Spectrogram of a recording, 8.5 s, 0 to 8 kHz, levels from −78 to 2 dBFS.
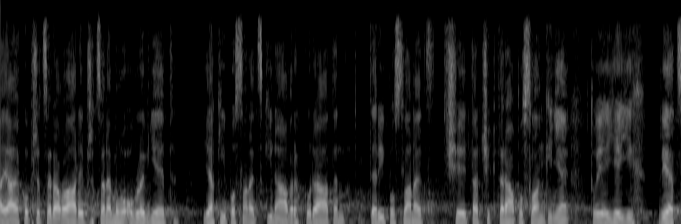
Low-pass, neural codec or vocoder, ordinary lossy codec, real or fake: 7.2 kHz; codec, 16 kHz, 4 kbps, FreqCodec, larger model; Opus, 64 kbps; fake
